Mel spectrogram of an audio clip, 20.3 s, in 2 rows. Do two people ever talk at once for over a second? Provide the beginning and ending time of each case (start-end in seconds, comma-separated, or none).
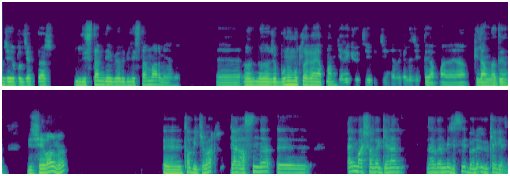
none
